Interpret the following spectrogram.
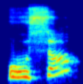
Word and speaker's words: uso: show you briefly why Uso second oh gets the punch right jiggle gets the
